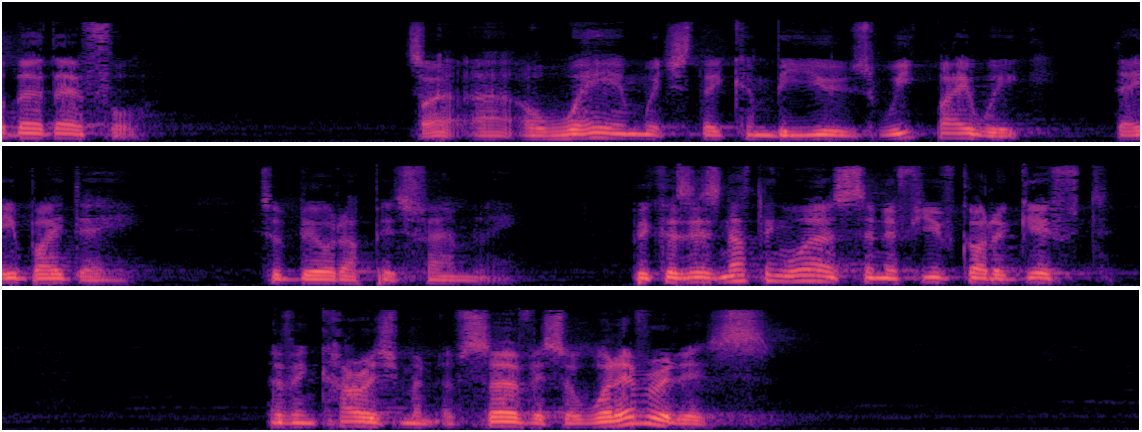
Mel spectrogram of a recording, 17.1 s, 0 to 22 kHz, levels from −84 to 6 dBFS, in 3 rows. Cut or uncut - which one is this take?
cut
